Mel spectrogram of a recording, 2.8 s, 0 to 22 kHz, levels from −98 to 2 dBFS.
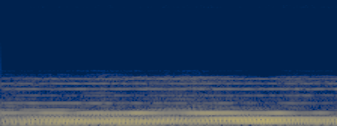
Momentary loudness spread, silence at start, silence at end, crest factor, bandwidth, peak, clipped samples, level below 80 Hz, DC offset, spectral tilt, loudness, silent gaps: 5 LU; 0 s; 0 s; 12 dB; 2.2 kHz; -22 dBFS; under 0.1%; -46 dBFS; under 0.1%; -14 dB/octave; -35 LUFS; none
